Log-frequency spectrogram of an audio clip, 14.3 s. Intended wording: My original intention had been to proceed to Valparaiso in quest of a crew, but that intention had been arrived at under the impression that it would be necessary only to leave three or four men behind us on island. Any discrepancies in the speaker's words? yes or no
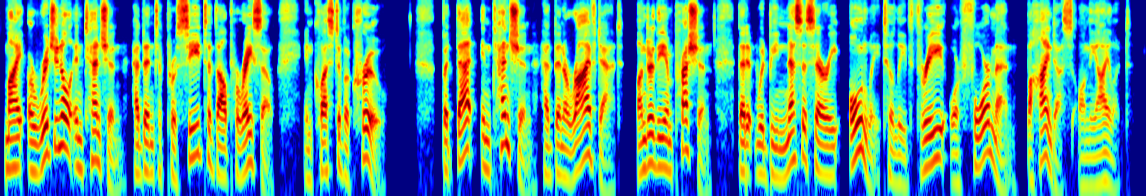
yes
